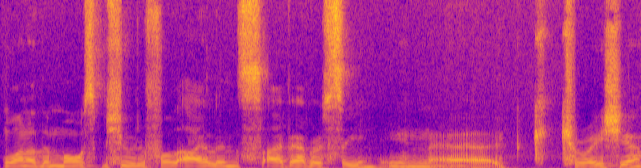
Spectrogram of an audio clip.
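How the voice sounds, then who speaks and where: Noticeable background noise fills the clip. Through it, a man speaks very slowly. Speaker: dance teacher. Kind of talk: podcast interview. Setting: at home, remote call.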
